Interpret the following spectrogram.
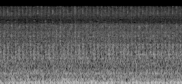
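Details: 2016 Ford Ranger diesel after replacing the EGR cooler and injector washers, which had caused white exhaust smoke, coolant loss and dipstick smoke. Steady, even idle clatter with no misses or knocks; no smoke from the dipstick.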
